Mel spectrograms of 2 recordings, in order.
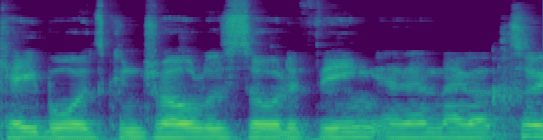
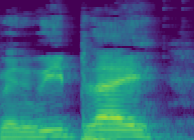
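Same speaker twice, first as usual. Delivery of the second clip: very loud, fake put-on German accent; 3 semitones higher, 8 dB louder than usual. Reading a band's rider aloud: put-on German accent. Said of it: "I just read it in the accent".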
